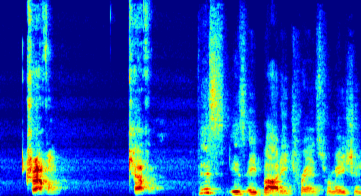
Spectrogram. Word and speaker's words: Cavill: Now, Henry Cavill, on the other hand, Cavill is pronounced like travel. Travel. Cavill.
